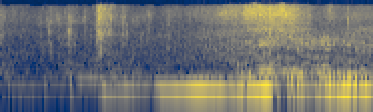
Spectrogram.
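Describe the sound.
Deep, rumbling growl of a lion with a scratched nose, quiet and low at first, then swelling into a louder sustained rumble for the second half.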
